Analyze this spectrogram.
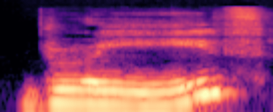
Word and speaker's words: breathe: Pub, pubs, word, words, pig, pigs, love, loves, breathe, breathes. Here the TH is voiced.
